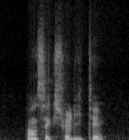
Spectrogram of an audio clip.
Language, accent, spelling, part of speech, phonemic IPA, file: French, France, pansexualité, noun, /pɑ̃.sɛk.sɥa.li.te/, LL-Q150 (fra)-pansexualité.wav
- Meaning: pansexuality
